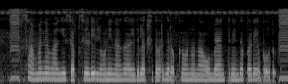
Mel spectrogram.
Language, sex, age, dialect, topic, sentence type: Kannada, female, 25-30, Central, banking, statement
